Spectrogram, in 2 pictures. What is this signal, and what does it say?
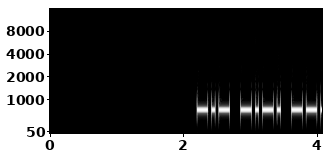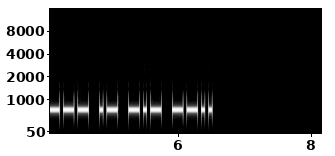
Morse code, heard as a keyed tone, about 22 wpm, 700 Hz. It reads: KC0AKZ
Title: USA Call Signs - 6 Characters - Repeated 2x - 22wpm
